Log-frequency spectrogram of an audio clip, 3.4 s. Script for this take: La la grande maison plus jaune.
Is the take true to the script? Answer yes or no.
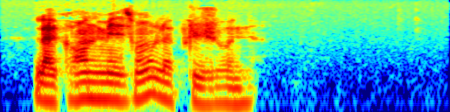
no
